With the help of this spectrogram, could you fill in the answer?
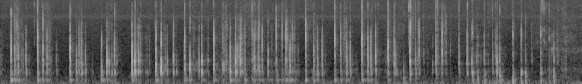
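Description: Long acrylic nails tap rapidly over a hollow pink and black high-top sneaker with a leather/synthetic upper and rubber sole. The result is a dense run of short, dry clicks and light knocks that die away almost instantly, with a faint crinkly texture between taps.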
